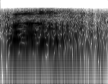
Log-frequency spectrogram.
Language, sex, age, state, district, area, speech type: Tamil, female, 60+, Tamil Nadu, Virudhunagar, rural, conversation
